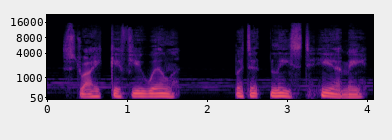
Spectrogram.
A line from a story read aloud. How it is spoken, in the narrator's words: Themistocles looked calmly at the admiral and said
